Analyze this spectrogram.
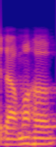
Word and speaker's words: रामः: विसर्ग का उच्चारण ह के समान होता है, जैसे रामः देवः।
